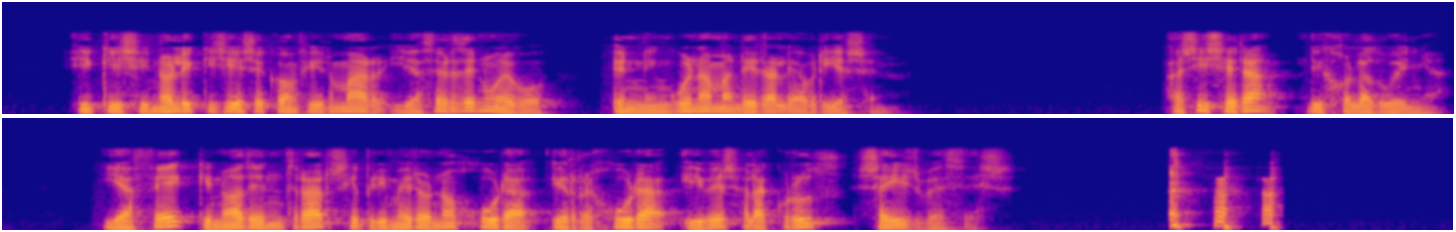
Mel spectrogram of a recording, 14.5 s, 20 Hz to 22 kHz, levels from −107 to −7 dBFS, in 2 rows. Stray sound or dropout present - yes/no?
yes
